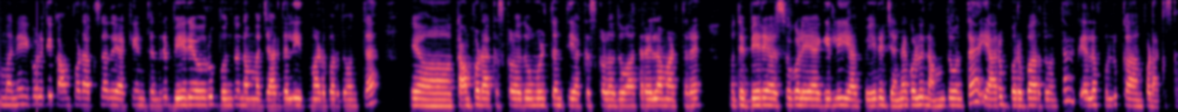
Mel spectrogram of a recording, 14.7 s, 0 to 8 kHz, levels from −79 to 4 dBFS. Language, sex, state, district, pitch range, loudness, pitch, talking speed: Kannada, female, Karnataka, Mysore, 180-190 Hz, -17 LUFS, 185 Hz, 160 wpm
